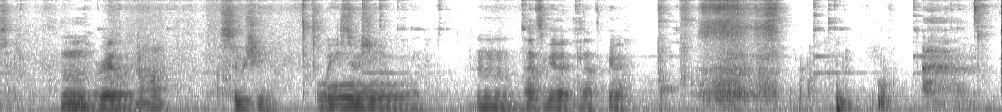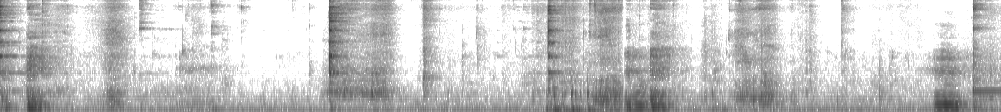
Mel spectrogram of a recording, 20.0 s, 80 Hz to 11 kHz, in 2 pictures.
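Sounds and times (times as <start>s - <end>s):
spoons and chopsticks clinking bowls: 6.6s - 8.6s, 9.2s - 12.6s, 13.3s - 16.2s, 19.7s - 20.0s.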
